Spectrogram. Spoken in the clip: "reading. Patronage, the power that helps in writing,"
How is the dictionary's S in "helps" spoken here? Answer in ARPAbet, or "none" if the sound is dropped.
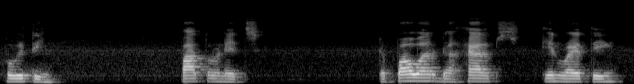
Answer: S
